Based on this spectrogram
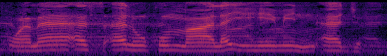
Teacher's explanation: وما أسألكم، وما أسألكم عليه من أجر، يعني ما تقولش من أجل، لا الراء ما تكونش مرققة في حالة الوقف، لكن عند الوصل ستكون مكسورة، يبقى مرققة من أجر إن، لكن هكذا وقفت وقفا صحيحا.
